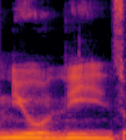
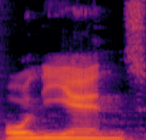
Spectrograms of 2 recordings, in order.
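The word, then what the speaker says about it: Orléans: Not New Orleans, Orleans, you know. It's gonna be a little bit French in my pronunciation there, unless I get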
